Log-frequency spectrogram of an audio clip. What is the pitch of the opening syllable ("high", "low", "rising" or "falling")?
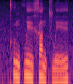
falling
